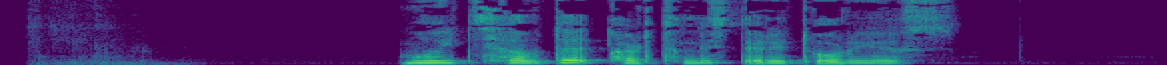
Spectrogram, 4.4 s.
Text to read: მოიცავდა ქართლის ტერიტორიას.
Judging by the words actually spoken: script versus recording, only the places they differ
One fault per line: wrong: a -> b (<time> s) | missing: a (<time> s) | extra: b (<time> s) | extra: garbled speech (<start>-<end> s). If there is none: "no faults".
no faults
